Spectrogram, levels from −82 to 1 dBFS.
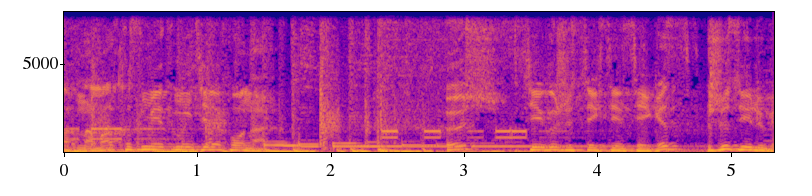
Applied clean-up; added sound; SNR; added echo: none; none; none; none.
